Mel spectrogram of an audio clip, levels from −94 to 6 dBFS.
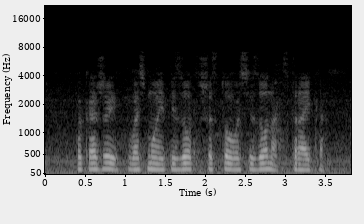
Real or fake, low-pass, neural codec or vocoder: real; 7.2 kHz; none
